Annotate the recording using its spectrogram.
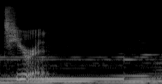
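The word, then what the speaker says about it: Tyrann: listen my name is Tyron Tyron right I think that's how you say his name or tyan it's tyan and if you ever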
